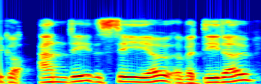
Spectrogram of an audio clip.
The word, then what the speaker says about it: Adido: this conversation just before we went live it's pronounced adido uh I sounded like an idiot when we came on I was trying to get it right saying adido which sounds stupider the more I listen to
